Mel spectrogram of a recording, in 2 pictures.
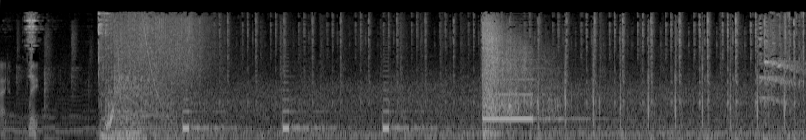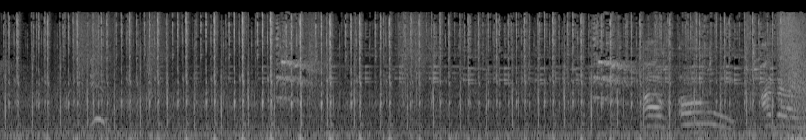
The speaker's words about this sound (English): Press the arrow key to start moving after the rifle sound.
